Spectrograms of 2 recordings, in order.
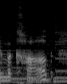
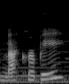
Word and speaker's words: macabre: how he pronounced Macabre I think he said macrobie Macabre it's macabre Different Strokes for different folks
